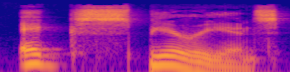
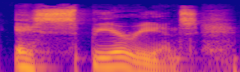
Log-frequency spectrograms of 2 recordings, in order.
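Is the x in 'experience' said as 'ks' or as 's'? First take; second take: ks; s. First: The x is said as a ks sound. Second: The x is said as a plain s sound. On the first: The speaker calls it right. "Piensa como si estuviera ahí una K" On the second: The speaker calls it wrong. "I hear a lot of students pronounce it like an S"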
